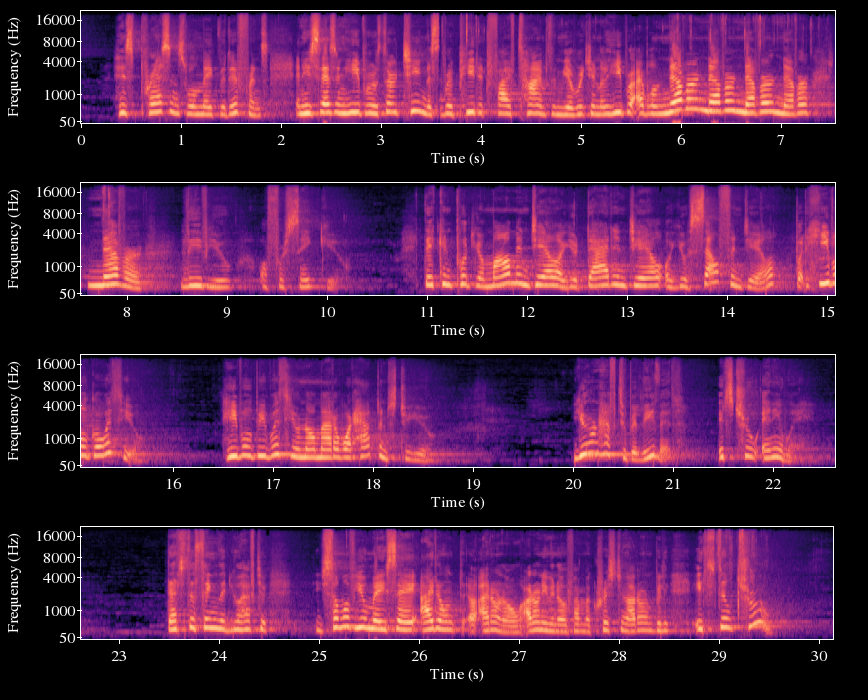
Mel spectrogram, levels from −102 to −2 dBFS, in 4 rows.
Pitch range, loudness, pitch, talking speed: 235-300 Hz, -22 LUFS, 265 Hz, 210 wpm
